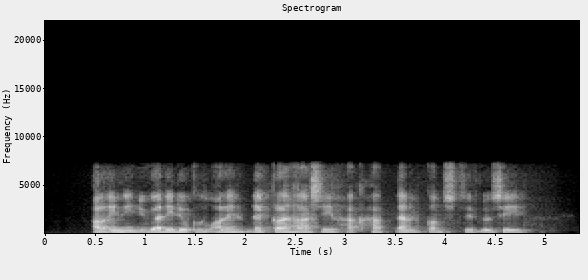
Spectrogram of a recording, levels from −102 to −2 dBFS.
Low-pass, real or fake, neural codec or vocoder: 7.2 kHz; fake; codec, 16 kHz, 0.8 kbps, ZipCodec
